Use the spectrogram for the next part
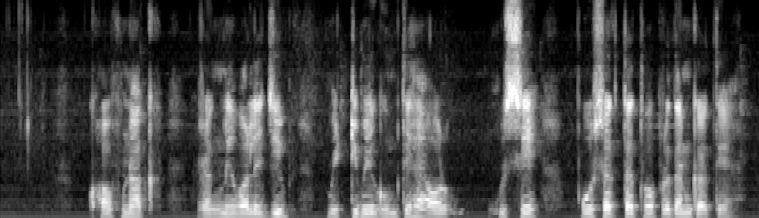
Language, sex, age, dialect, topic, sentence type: Hindi, male, 31-35, Awadhi Bundeli, agriculture, statement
